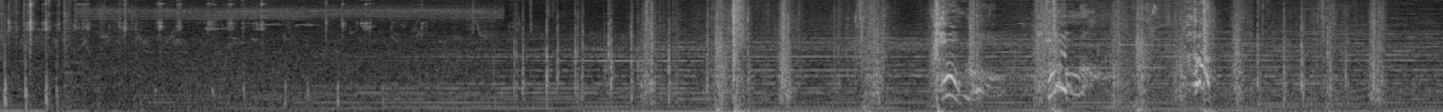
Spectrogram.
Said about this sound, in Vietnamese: Theo tiếng súng, tất cả ngựa xông ra khỏi chuồng.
